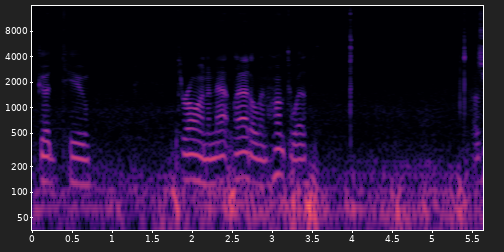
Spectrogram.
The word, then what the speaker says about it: atlatl: to throw on an atlatl and hunt with. I was recently told that the correct way to pronounce atlatl is atlat.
